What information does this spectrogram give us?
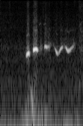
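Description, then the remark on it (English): A person whistles an imitation of a cardinal's call: a couple of short, bright rising notes followed by a longer wavering tone, fairly loud, lasting about a second. “I've always been like into cardinals, those birds. They're always in my backyard. That's probably why. And they whistle back at you.”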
